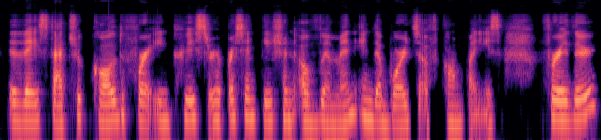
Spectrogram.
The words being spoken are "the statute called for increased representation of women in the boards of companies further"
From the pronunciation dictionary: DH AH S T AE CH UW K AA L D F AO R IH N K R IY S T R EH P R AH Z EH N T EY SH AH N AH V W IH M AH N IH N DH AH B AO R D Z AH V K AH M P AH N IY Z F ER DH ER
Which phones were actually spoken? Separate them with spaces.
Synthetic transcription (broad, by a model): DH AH S T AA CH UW K AA L D F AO R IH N K R IY S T R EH P R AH S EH N T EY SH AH N AH V W IH M AH N IH N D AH B AO R D S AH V K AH M P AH N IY S F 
